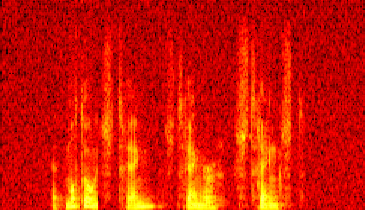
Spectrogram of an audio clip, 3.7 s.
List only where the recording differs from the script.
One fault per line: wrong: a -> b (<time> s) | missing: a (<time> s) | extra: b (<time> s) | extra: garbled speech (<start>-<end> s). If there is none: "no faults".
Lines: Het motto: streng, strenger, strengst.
no faults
